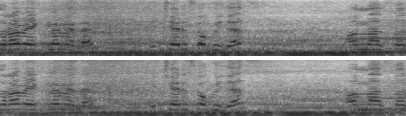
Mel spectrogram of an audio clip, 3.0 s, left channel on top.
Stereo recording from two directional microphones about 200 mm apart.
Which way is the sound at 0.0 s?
10° right (ahead or behind).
